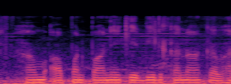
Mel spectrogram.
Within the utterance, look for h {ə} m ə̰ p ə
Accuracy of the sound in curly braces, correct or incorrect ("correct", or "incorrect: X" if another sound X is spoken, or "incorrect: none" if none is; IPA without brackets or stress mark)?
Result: correct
